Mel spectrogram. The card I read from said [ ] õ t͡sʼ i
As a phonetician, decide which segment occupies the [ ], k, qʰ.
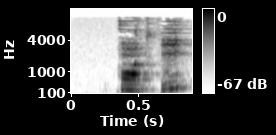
k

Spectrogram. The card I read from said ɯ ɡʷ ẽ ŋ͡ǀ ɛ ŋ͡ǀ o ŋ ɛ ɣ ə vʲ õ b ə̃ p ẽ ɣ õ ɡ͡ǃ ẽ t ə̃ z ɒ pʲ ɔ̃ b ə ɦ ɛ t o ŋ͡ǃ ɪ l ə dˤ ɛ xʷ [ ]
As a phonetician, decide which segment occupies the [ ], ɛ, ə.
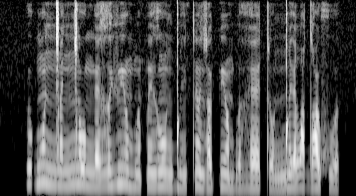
ə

